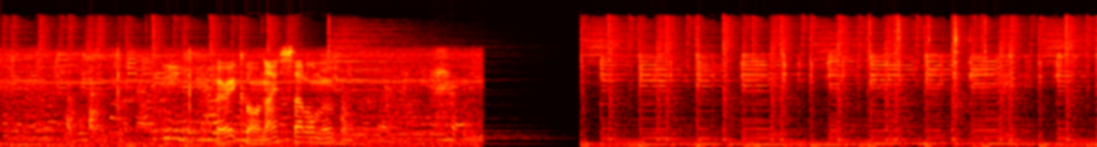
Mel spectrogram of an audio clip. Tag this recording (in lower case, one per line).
speech
music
